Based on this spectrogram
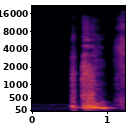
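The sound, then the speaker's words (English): A single throat clearing: a short glottal catch followed by a rough, rumbling rasp and a breathy tail, with no talking around it. “You gather up your courage and clear your throat.”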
